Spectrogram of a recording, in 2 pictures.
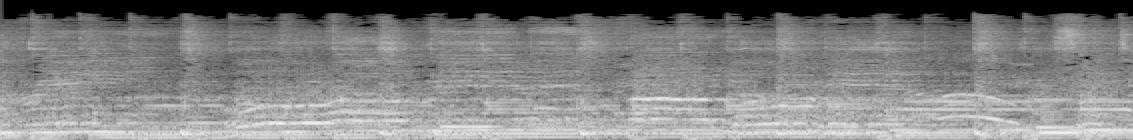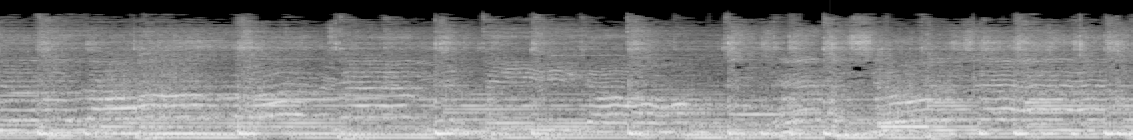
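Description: Live rock band playing: electric guitars, bass and drums together, with lead lines that bend and glide in pitch over a steady low bass.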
